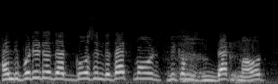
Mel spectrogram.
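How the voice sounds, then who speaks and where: A man's voice: very high voice, fairly quick, husky, phone-quality sound. A man teaching about oneness in a playful, questioning way. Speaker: yoga teacher. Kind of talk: lively spiritual talk.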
